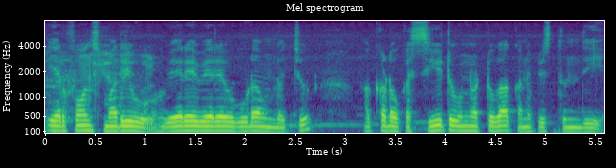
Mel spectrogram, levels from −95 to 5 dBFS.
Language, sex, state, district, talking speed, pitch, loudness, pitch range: Telugu, male, Andhra Pradesh, Sri Satya Sai, 130 wpm, 120 Hz, -14 LUFS, 110-130 Hz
